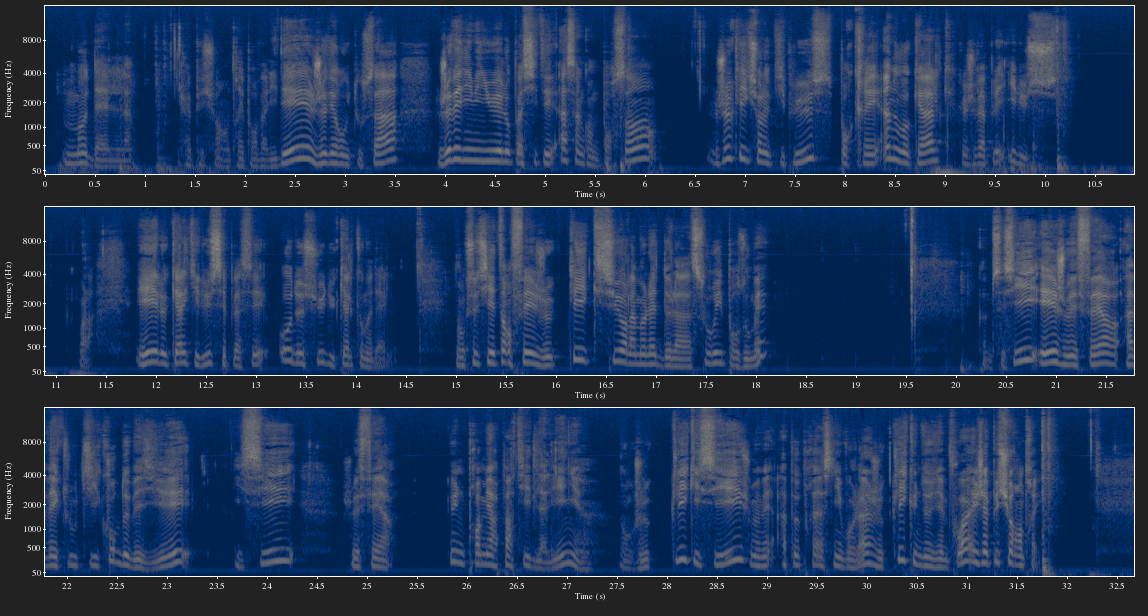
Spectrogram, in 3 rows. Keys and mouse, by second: 0.0-1.4 typing, 2.7 click, 4.9 click, 5.7 KP_5, 5.8 KP_Enter, 7.2 click, 9.0-10.4 typing, 12.2 click, 16.2 click, 16.6 click, 17.0 click, 18.3 click, 19.4 click, 20.1 KP_Subtract, 22.8 click, 28.1 click, 30.3 click, 31.8 Return.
